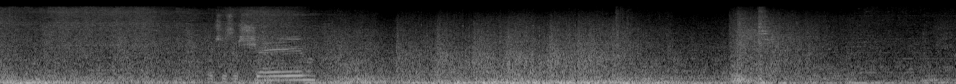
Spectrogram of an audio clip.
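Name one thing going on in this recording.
A man talks with animation through a microphone.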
